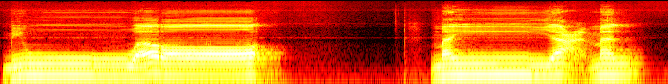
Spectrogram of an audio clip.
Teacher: Jadi mulut itu harus sudah huruf wau, huruf ya. Mulutnya sudah huruf wau, mulutnya sudah huruf ya. Jangan jadi suara sengau semuanya. · Jadi hurufnya sudah au, tapi masih ada suara rongga hidungnya. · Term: idgham bigunah, idgham bi gunnah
